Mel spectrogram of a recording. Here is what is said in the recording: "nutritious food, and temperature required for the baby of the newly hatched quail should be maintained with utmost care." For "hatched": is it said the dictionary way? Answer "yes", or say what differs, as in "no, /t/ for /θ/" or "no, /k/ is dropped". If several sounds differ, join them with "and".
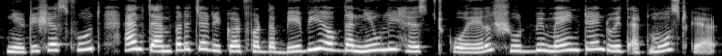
no, /s/ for /tʃ/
